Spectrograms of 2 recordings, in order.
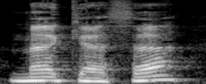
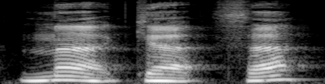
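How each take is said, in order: First: Syllables joined as one word. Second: Slow, each syllable drawn out separately; split into syllables. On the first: Teacher models a word for learners to repeat, joined in one go. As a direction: run the syllables together without pauses. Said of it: "le mot attaché". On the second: Teacher models a word for learners to repeat, split into syllables. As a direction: cut the word up, pausing between syllables. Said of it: "décomposer le mot". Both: Shown as a demonstration.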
